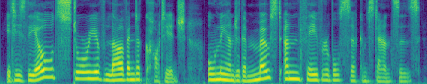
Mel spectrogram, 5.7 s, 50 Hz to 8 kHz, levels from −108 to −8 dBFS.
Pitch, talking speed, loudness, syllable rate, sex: 195 Hz, 160 wpm, -17 LUFS, 5.4 syllables/s, female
